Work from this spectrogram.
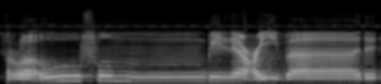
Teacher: بھی اقلاب کا rule apply ہو رہا ہے، اور یہاں پہ فا کے اوپر 2 پیش کی تنوین پر جو ہے وہ غنہ کرتے ہوئے فا کی تنوین کو جو ہے میم میں بدلیں گے ، رؤوف بالعباد، با کی زیر کو لام ساکن کے ساتھ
